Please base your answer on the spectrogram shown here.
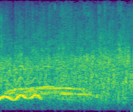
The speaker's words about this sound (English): A big round of applause for everyone today who came and communed with us here in the audience and was here at a live Guilty Feminist event.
